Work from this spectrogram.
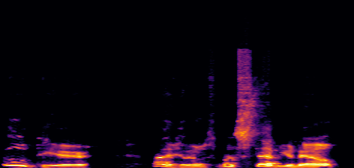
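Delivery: acted polite robotic voice. Answering a co-host's Futurama reference, in a polite Futurama robot voice. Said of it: "The original overly polite robot from Futurama".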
